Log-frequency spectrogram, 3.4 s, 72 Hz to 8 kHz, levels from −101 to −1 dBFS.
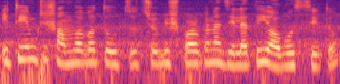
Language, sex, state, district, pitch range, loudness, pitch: Bengali, female, West Bengal, North 24 Parganas, 220-250 Hz, -17 LUFS, 235 Hz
